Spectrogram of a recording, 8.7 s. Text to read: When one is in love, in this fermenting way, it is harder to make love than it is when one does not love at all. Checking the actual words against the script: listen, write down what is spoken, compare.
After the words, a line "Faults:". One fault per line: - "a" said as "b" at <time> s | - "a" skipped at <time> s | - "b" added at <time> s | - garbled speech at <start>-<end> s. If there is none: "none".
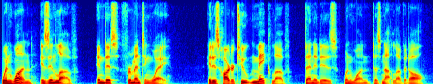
When one is in love, in this fermenting way, it is harder to make love than it is when one does not love at all.
Faults:
none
